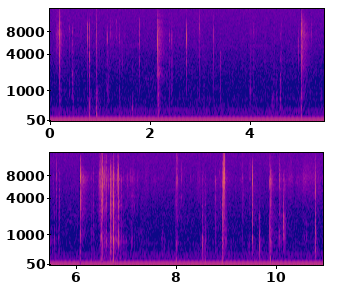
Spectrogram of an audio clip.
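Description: A steady low electrical hum with scattered sharp clicks from handling close to the microphone. A short burst of crinkling and clicking comes a little past the middle.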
